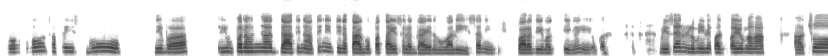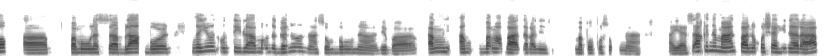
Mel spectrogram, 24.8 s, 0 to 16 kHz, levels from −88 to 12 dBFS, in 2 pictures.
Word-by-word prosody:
Oo, 215 +5 -2
sa 220 - -5
Facebook, 220 0 -1 0.5
'di 205 - 0
ba? 190 0 +4 0.5
Yung 215 +1 -3
panahon 225 -1 +5
nga 225 0 +4
dati 195 -1 +6
natin, 200 +6 -3
eh, - - -17
tinatago 175 -4 +4
pa 175 0 +2
tayo 175 0 +3
sa 180 0 -7
lagayan 160 -2 +1
ng 155 - -6
walisan, 155 +3 -1
eh, 155 -3 -7 0.4
para 170 -1 +7
di 170 -1 -1
mag-ingay, 165 +1 -4
eh, - - -10
aba 175 - -6 0.9
minsan 205 +7 +2
lumilipad 195 -1 +1
pa 195 - +4
yung 190 0 +2
mga, 185 -1 +3 0.5
ah, 155 0 0
chalk, 225 0 +2 0.3
ah, 160 0 +2 0.4
pamunas 180 +1 0
sa 175 -2 +3
blackboard, 185 0 +2 0.4
ngayon 250 +4 -3
unti 210 0 -7
lamang 200 0 -1
na 195 - -5
gano'n 230 +7 -4
nasumbong 170 0 -7
na, 150 -4 -6
'di 155 +2 -7
ba? 135 +1 -2 0.3
Ang 215 +3 +2 0.2
ang 185 +1 0
mga 195 +2 -1
bata 170 0 +5
ngayon, 170 -1 -4 0.4
mapupusok 165 0 -6
na. 130 -3 -8 0.5
Ayan, 145 0 -2
sa 240 +9 +2
akin 270 0 -6
naman 230 -2 +4
pa'no 210 -2 +4
ko 215 +1 -5
siya 205 -1 0
hinarap, 200 -1 +3
185 Hz, 145 wpm, -22 LUFS, 170-210 Hz, 0.9 s, para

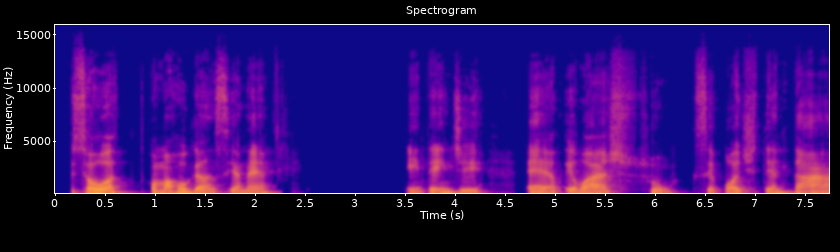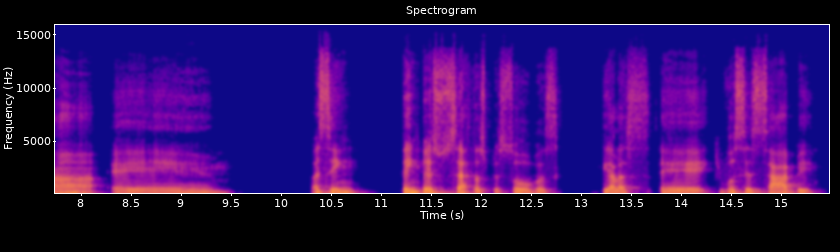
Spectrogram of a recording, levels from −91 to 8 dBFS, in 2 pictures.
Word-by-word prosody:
Soa, 180 +1 +6 0.2
como 175 -1 +3
arrogância, 155 -4 +3
né? 150 +6 0 1.3
Entendi. 170 -4 -1 0.4
É, 215 -8 +1
eu 260 -3 +3
acho, 260 +10 +2
que - - -24 0.5
você 220 - -3
pode 220 +1 -1
tentar, 185 -3 +1
eh, 155 -4 -4 0.8
assim, 190 - -1 0.4
tem 250 +3 +5
pess 220 -8 +4
certas 170 -5 +1
pessoas, 155 -1 -4 0.4
que 175 - -1
elas, 160 +1 -1
eh, 150 -5 -1
que 180 - -17
você 205 +4 -1
sabe, 160 -10 0
175 Hz, 95 wpm, -25 LUFS, 155-195 Hz, 1.3 s, Soa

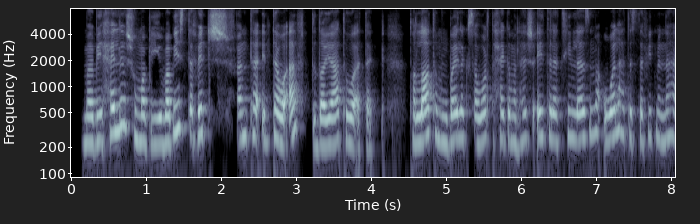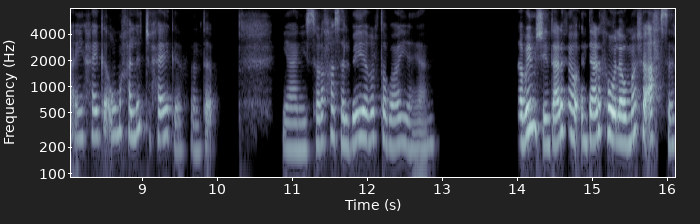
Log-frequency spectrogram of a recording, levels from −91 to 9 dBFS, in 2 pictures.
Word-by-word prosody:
ما 225 0 +1
بيحلش 285 +9 +2
وما 235 -2 +1
بي 220 -1 -2
ما 230 +1 +5
بيستفدش، 295 - +1
فأنت 255 - -6
أنت 255 -1 -2
وقفت، 220 -3 +2
ضيعت 215 +3 +2
وقتك، 225 -2 -2 0.3
طلعت 245 +4 +3
موبايلك 245 +1 0
صورت 235 0 -2
حاجة 245 -1 -5
ملهاش 235 +2 -7
أي 260 - 0
تلاتين 255 0 -4
لازمة 255 +4 -2
ولا 265 +6 +1
هتستفيد 260 -1 -8
منها 255 +2 -7
أي 260 - -8
حاجة 265 0 -4
وما 280 +3 -5
حليتش 305 +3 -5
حاجة. 245 -8 -5
ما 185 - -15
أنت 180 0 -11 0.9
يعني 190 -1 -9
الصراحة 215 +7 -5
سلبية 235 0 0
غير 250 +1 -3
طبيعية 220 -4 -6
يعني. 210 +2 -14 1.1
طَب 230 +3 +5
امشِ. 330 +3 +5
أنت 215 0 -2
عارف 305 +8 +3
ل - - +2
أنت 235 +1 -3
عارف 295 +5 +3
هو 265 - +11
لو 230 -2 +6
مشى 290 +6 0
أحسن، 210 -7 +1
245 Hz, 170 wpm, -21 LUFS, 225-270 Hz, 1.1 s, هو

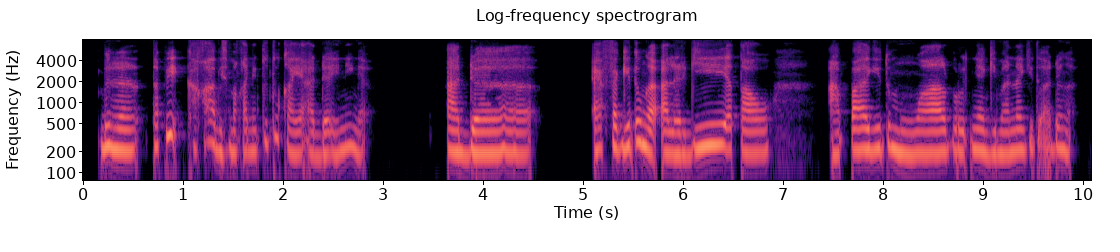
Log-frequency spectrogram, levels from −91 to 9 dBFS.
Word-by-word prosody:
Benar, 215 -2 +2
tapi 335 +9 0
Kakak 270 -3 -4
habis 195 - -2
makan 195 +1 -4
itu 255 +5 -10
tuh 320 - -5
kayak 190 -4 -4
ada 185 0 -2
ini 205 +2 -3
nggak? - - -14 0.8
Ada, 195 -1 +3 1.1
efek 220 +2 0
gitu 270 0 +4
gak, 195 -5 +4
alergi 220 +7 +3
atau 195 -1 -2 0.5
apa 210 +3 0
gitu 215 +2 -1
mual 195 -1 +2
perutnya 205 +1 -1
gimana 190 +2 -1
gitu - - -8
ada - - -5
nggak? - - -29
205 Hz, 150 wpm, -24 LUFS, 190-220 Hz, 1.1 s, gitu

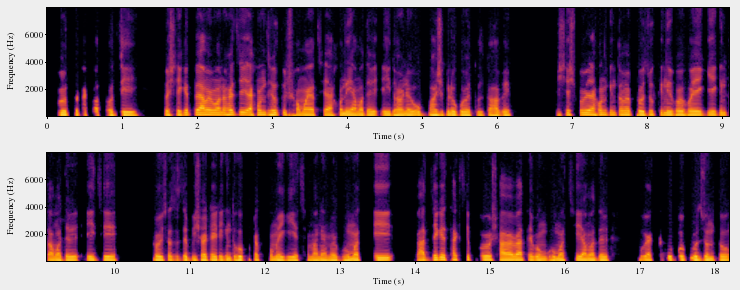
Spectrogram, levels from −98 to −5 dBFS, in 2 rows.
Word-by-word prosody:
গুরুত্বটা 140 -2 0
কত, 125 0 -6 0.2
জ্বি। 115 -1 +4 0.4
তো - - -6
সেক্ষেত্রে 150 +3 0
আমি 165 - +4
মনে 155 0 +1
হয় 160 -1 +3
যে - - +1
এখন 155 +2 0
যেহেতু 150 +1 +1
সময় 130 0 +1
আছে 130 +2 -25
এখনই 130 +3 +1
আমাদের 125 +1 +1 0.2
এই 125 - +2
ধরনের 125 +1 +3
অভ্যাসগুলো 130 +1 +1
গড়ে 120 -1 +3
তুলতে 120 0 -5
হবে। 120 0 0 0.7
বিশেষ 145 +2 -4
করে 155 0 +1
এখন 155 +2 0
কিন্তু 150 -1 -5
আমরা 145 -1 +2
প্রযুক্তি 140 +1 +1
নির্ভর 135 0 +3
হয়ে 135 0 +5
গিয়ে 135 0 0
কিন্তু 135 -1 -3
আমাদের 125 0 +1 0.2
এই 125 - +2
যে, 130 - +3 0.6
শরীরচর্চা 130 0 0
যে 135 - +2
বিষয়টা 130 +1 0
এটা 125 - -1
কিন্তু 125 -1 -1
খুব 130 - +4
একটা 135 - -2
কমে 125 -2 +1
গিয়েছে। 115 +2 -1
মানে 115 0 0
আমরা 120 0 +1
ঘুমাচ্ছি 130 +3 0 0.5
রাত 135 +1 0
জেগে 160 +1 +3
থাকছি, 155 +1 -4
পুরো 140 0 +1
সারারাত 130 +1 +3
এবং 125 0 +1
ঘুমাচ্ছি 125 +1 -1
আমাদের 125 0 +2 0.4
পুরো 130 +2 -3
একটা 130 - -25
দুপুর 130 +1 0
পর্যন্ত। 130 -1 +2
130 Hz, 190 wpm, -22 LUFS, 125-140 Hz, 0.7 s, হয়ে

